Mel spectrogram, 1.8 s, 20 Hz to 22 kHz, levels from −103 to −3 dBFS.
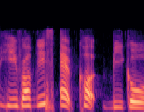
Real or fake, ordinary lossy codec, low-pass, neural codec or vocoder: real; Opus, 16 kbps; 7.2 kHz; none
